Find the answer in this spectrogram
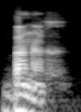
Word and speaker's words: Banach: Stefan Banak.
